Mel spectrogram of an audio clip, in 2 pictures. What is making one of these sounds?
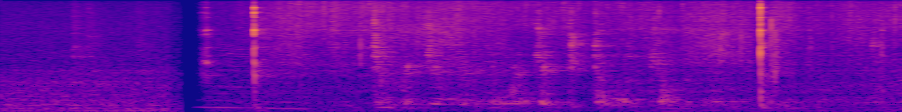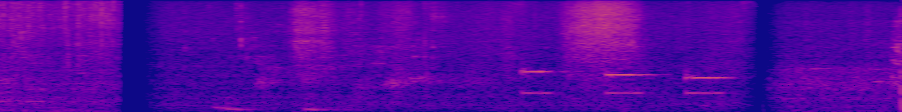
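A spoon clinks and scrapes against a ceramic bowl.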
